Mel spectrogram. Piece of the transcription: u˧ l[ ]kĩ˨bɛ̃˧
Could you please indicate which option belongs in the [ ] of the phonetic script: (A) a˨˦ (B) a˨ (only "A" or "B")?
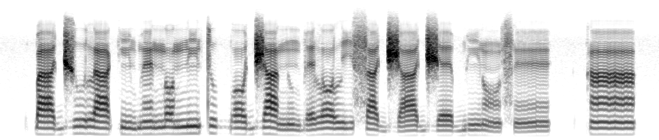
B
